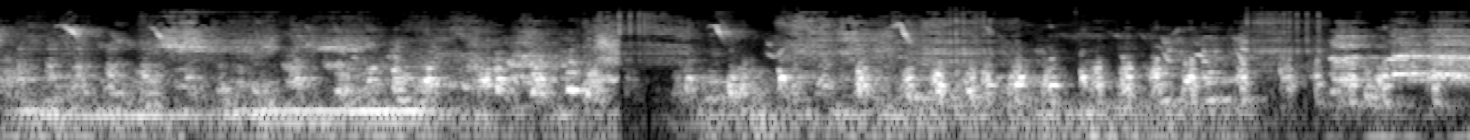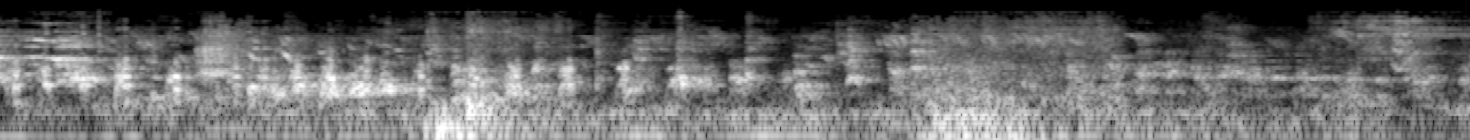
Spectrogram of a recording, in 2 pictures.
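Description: Chickens clucking in quick, busy calls, with thin high peeps from chicks mixed in.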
